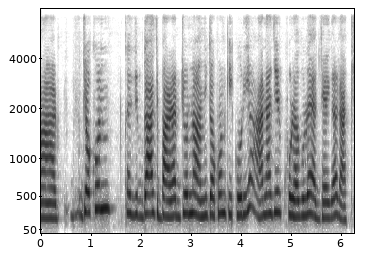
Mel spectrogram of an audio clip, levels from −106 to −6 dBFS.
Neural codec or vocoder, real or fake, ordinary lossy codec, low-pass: codec, 44.1 kHz, 2.6 kbps, SNAC; fake; none; 7.2 kHz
